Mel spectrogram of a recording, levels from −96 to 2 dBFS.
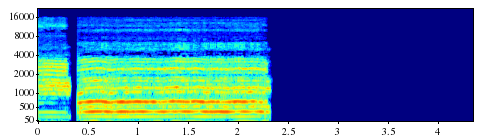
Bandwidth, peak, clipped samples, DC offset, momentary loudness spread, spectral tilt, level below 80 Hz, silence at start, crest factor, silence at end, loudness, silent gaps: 15.5 kHz; -8 dBFS; under 0.1%; under 0.1%; 5 LU; -5 dB/octave; -64 dBFS; 0 s; 14 dB; 2.05 s; -21 LUFS; 0.33-0.38 s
